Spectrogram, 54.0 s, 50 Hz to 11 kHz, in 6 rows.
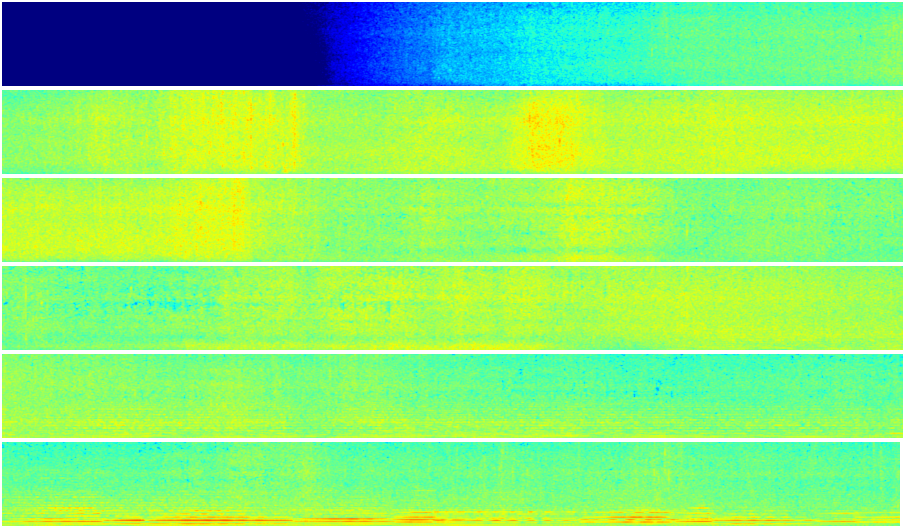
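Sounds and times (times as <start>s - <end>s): sea waves breaking: 4.3s - 54.0s.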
